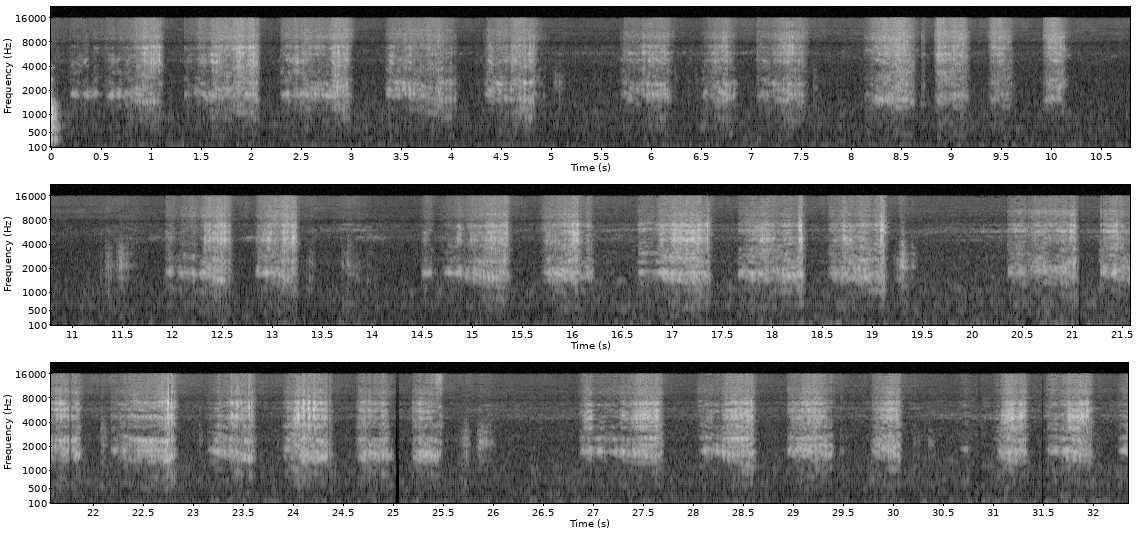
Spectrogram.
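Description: Electric nail drill (e-file) with a white bit filing and shaping a gel extension nail tip, grinding in short repeated strokes, a few each second, with a couple of brief pauses.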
